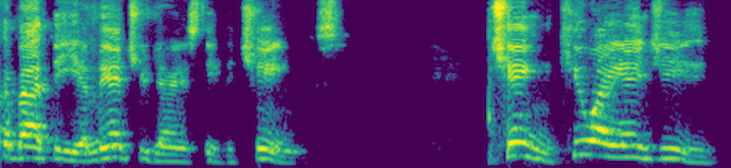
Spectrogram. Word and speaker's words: Qing: All right, we're going to talk about the Manchu dynasty, the Qings. Qing, Q-I-N-G, pronounced C-H-I-N-G. To those of us in English.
